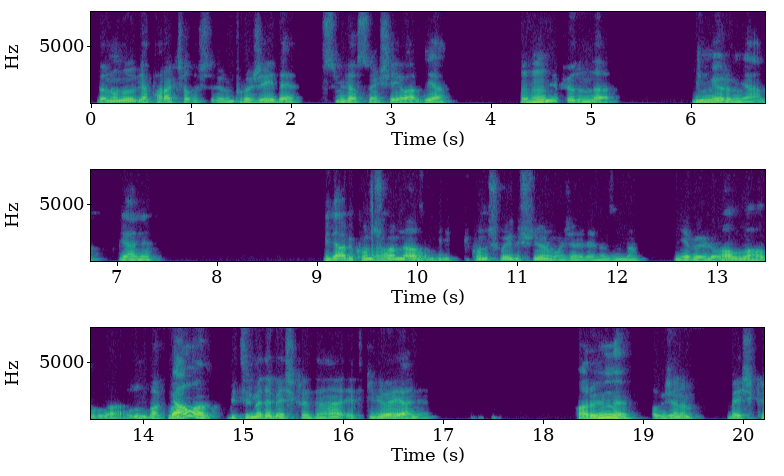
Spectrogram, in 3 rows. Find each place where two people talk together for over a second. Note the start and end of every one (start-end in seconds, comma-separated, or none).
none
